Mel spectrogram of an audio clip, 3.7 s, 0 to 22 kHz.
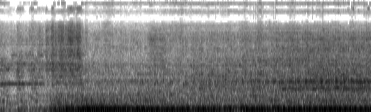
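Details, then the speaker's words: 2006–07 Cummins 5.9 diesel truck, first start after sitting, check engine light on for the grid heater: cranks briefly and catches within half a second, then settles into a steady, even low idle with no misfire; a healthy cold start. "fires right up it's probably wondering why it's not in Arizona"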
